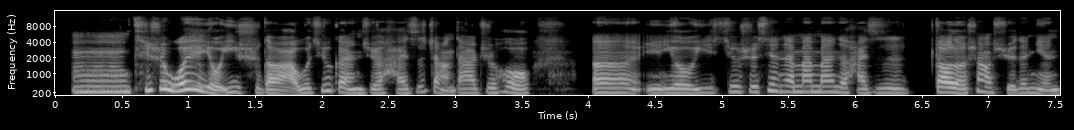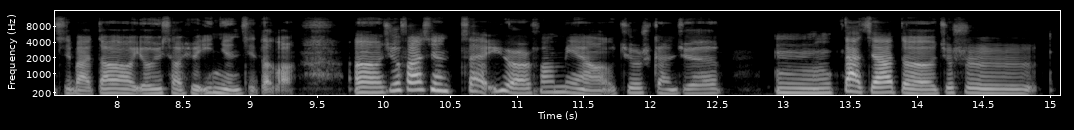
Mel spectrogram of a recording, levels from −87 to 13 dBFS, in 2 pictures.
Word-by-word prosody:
嗯， 235 0 0
其 300 - +1
实 345 +3 +5
我 300 -1 +8
也 330 -3 +6
有 - - +4
意 220 - -1
识 190 -3 -6
到 165 -2 +4
啊， 155 - +4
我 190 - 0
就 270 +9 -3
感 215 -9 +1
觉 170 0 -3
孩 170 -1 -4
子 220 +7 -8
长 245 - -3
大 180 +4 -2
之 195 +1 -5
后， 190 -6 +1 0.4
嗯， 195 -1 +1 0.2
有 180 -1 +1
一 195 +3 -3
就 235 +4 -7
是 230 0 -3
现 270 +3 -1
在 235 -1 0
慢 235 0 0
慢 230 -1 -1
地 200 - -1
孩 180 - -2
子 185 0 -5 0.2
到 220 -2 +7
了 195 -3 +5
上 215 - 0
学 200 - -5
的 190 +4 -4
年 160 -4 -1
纪 170 +2 -8
吧， 150 -4 -2
到 180 0 0
由 165 +1 -2
于 - - 0
小 185 - -4
学 160 0 -5
1 - - -4
年 170 -5 0
级 - - -11
的 - - -4
了， - - -5 0.4
嗯， 210 0 +4
就 295 +6 0
发 315 0 +6
现 290 -5 +2
在 270 - -2
育 290 - -2
儿 185 -1 +1
方 225 +2 -6
面 200 -8 -3
啊， 145 - -6
就 200 - -5
是 - - -12
感 160 -1 -6
觉， 175 +1 -6 0.4
嗯， 195 -1 -2
大 255 -1 +7
家 215 0 +5
的 175 -6 +1
就 200 +5 -5
是 175 -5 -4
195 Hz, 275 characters per minute, -25 LUFS, 175-230 Hz, 0.4 s, 我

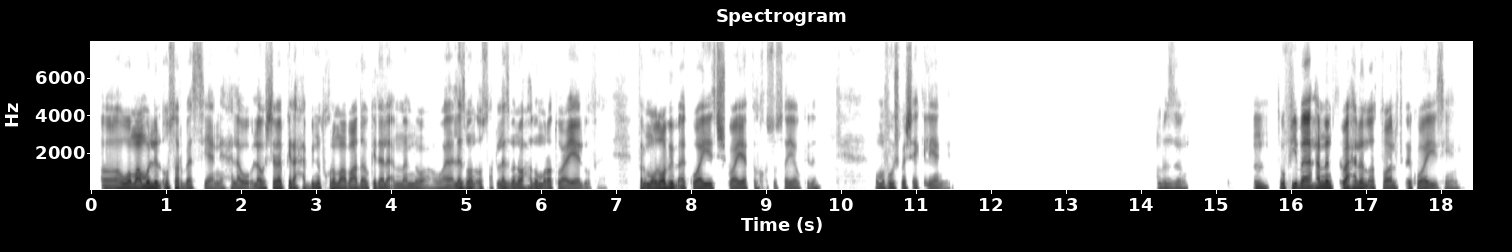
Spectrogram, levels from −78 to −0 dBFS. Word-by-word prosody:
آه، 115 0 0
هو 125 +1 +4
معمول 130 +4 +6
للأسر، 135 -2 +2
بس 105 0 -4
يعني 100 +1 -5
ح 110 0 -12
لو، 100 +2 -3
لو 105 +1 0
الشباب 125 +2 +2
كده 130 -1 0
حابين 120 -1 -4
يدخُلوا 130 0 -1
مع 120 -1 +2
بعض 125 +1 -1
أو 120 - -2
كده، 120 -2 -2
لأ 110 -1 -3
ممنوع، 105 -1 -4
هو 110 -1 -8
لازمًا 115 +2 0
أُسر، 115 +1 -5
لازمًا 115 0 0
واحد 120 +1 -3
ومراته 115 0 -2
وعياله، 105 +2 0
ف - - -25 0.5
فالموضوع 115 +1 +4
بيبقى 125 -3 +3
كويس 120 0 +2
شوية 110 +1 +1
في 110 - -26
الخصوصية 110 -2 -7
وكده، 115 +6 -9 0.7
وما 110 0 -3
فيهوش 120 -1 -3
مشاكل 105 -2 -3
يعني. 100 +2 -7 2.8
بالضبط 115 -1 -6 0.9
إمم 155 -1 -1 0.2
وفيه 170 +8 +2
بقى 170 0 +8
حمام 155 +1 +6
سباحة 150 0 +1
للأطفال 125 -2 +1
فده 120 -3 -7
كويس 115 -3 -1
يعني. 110 +3 -11
115 Hz, 155 wpm, -24 LUFS, 110-125 Hz, 2.8 s, بقى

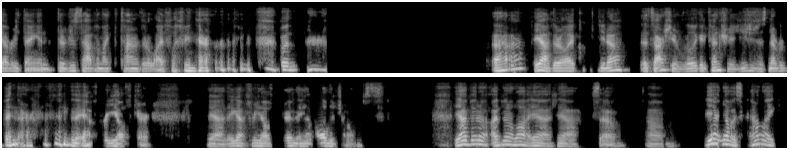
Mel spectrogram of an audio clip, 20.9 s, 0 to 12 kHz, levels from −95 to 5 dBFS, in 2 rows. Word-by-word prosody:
everything, 115 - -1
and 205 -2 -2
they're 120 -2 -1
just 125 +2 -5
having, 110 +1 0
like, 110 0 -3
the - - -19
time 110 0 0
of 110 - -5
their - - -4
life - - -2
living 130 -2 +2
there, 130 +1 +4 0.9
but 170 -2 +4 2.7
Uh-huh. 160 - +4 0.2
Yeah, 140 -3 +8
they're 125 +1 +2
like 120 - +1 0.3
you 120 -2 -1
know, 150 +5 +4 0.3
it's 125 -1 -1
actually 165 -8 +3
a 105 - -7
really 115 +4 -1
good 120 -2 -2
country. 145 -6 0
You 115 +5 -5
j 130 - -5
just 110 0 -8
never 120 +1 +1
been 145 +9 +5
there. 135 -8 -1 0.5
They 125 -3 +4
have - - +3
free 120 0 -1
health 110 -3 +2
care. - - -4 0.8
Yeah, 105 -3 0
they 115 +4 -3
got 125 -3 +1
free 125 0 -4
healthcare, 120 0 +1 0.2
and 125 -2 +1
they 110 - -2
have 115 0 -2
all 130 0 +4
the 120 -3 -1
jobs. - - -13 0.9
Yeah, 155 +6 +7
I've 190 - +3
been 195 +1 +1
a 170 -3 0
I've 145 +1 +3
been 180 +1 +1
a 165 - 0
lot 160 -5 +1
Yeah, 125 -5 -1
yeah, 115 -5 -4 0.2
so, - - -6 0.3
um 100 -1 -8 0.5
Yeah, 200 +6 +6
no, 195 -6 +4
it's 135 - -1
kinda 170 +7 -3
like 150 -10 -1
125 Hz, 185 wpm, -23 LUFS, 115-150 Hz, 2.7 s, Yeah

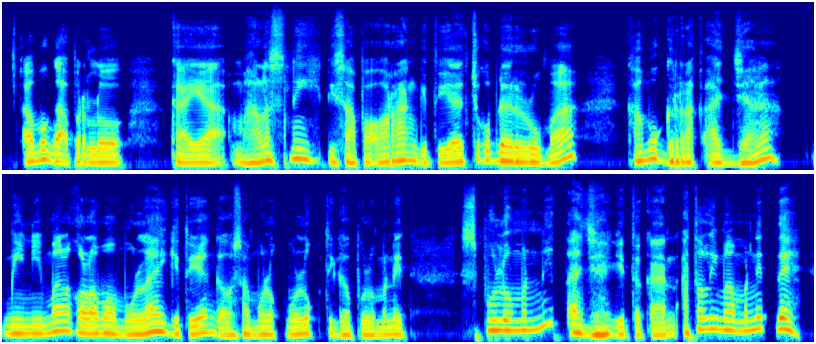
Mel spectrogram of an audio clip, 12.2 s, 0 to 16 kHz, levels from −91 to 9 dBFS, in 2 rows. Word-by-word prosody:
Kamu 130 +6 +2
enggak 135 - +2
perlu 120 -2 +1 0.4
kayak 115 -2 0
males 120 +4 0
nih 165 -5 +1
disapa 120 -1 -2
orang 135 +5 +2
gitu 115 -1 -3
ya - - +4
cukup 155 -2 -3
dari 130 - +4
rumah, 120 - +1 0.4
kamu 145 +5 +1
gerak 125 -2 +1
aja 110 - 0 0.3
minimal 130 +6 +1
kalau 130 -3 +4
mau 130 - +4
mulai 125 +7 +4
gitu 125 0 -1
ya 140 - +2
enggak 105 -5 -2
usah 110 +3 -1
muluk-muluk 115 +3 -1
30 110 -2 -2
menit, 115 -1 -2 0.4
10 180 0 +2
menit 200 +11 -2
aja 115 -5 +4
gitu 115 0 -4
kan 105 +4 -3
atau 140 - -1
5 195 -3 +2
menit 185 +5 0
deh, 200 -3 +6
125 Hz, 175 wpm, -23 LUFS, 115-150 Hz, 0.4 s, deh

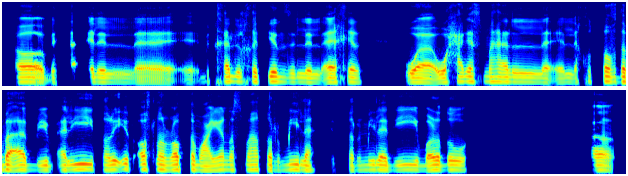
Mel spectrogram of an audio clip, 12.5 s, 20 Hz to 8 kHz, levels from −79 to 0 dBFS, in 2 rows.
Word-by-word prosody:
آه 120 0 +6
بتّقِّل - - -9 0.4
ال 110 - -3 0.6
بتخلّي 125 +1 -2
الخيط 120 0 -3
ينزل 120 -3 +2
للآخر 110 0 +1 0.4
و 115 -2 +5
وحاجة 125 +4 +1
اسمها 125 0 -1
ال 115 -2 -2 0.3
الخُطّاف 130 +2 0
ده 125 - +5
بقى 120 -2 +5
بيبقى 115 0 -4
ليه 130 +2 +3
طريقة 125 +3 +1
أصلًا 130 0 +1
ربطة 125 +1 +2
مُعينة 115 +3 0
اسمها 125 +1 -3
ترميلة، 120 0 -1 0.2
الترميلة 120 +2 -2
دي 120 +2 -3
برضه 120 +1 +2 1.3
آه. 120 0 +2
120 Hz, 125 wpm, -24 LUFS, 115-125 Hz, 1.3 s, آه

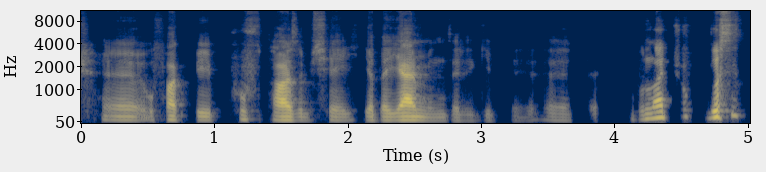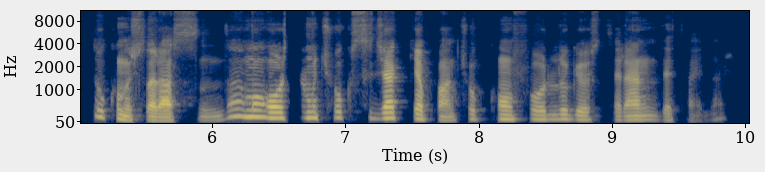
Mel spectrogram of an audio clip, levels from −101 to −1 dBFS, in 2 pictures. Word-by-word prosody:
eee, 105 -2 -8
ufak - - -4
bir 105 -1 -6
puf 120 - -15
tarzı 105 -3 +3
bir - - -18
şey 95 -1 -12
ya 100 - -8
da 100 - -5
yer 105 +1 +7
minderi 90 -2 -13
gibi. - - -27 0.4
İii, 95 -3 -19 0.5
bunlar 160 +7 +3
çok 205 0 -21
basit 210 +7 +2
dokunuşlar 115 - +1
aslında 95 - 0
ama 195 -2 +4
ortamı 165 0 +4
çok 170 0 -9
sıcak 160 +1 +2
yapan 130 -8 +1
çok 130 +4 -12
konforlu 125 0 -2
gösteren 115 -1 -3
detaylar. 95 - -17
115 Hz, 160 wpm, -30 LUFS, 100-155 Hz, 0.5 s, yer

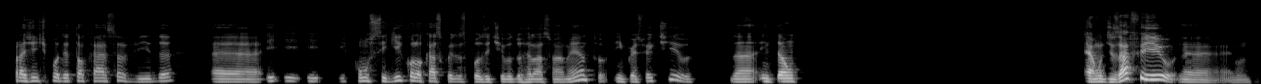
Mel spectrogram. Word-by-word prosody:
pra 160 -2 +2
gente 160 +1 -4
poder 150 -3 -1
tocar 155 0 -3
essa 160 +4 -6
vida, 130 +3 -5 0.5
eh, 120 -2 -1
e 160 - -1
e 155 -2 -6
e 145 - -8 0.2
e - - -15
conseguir 155 +2 -2
colocar 155 -5 +1
as 140 - -8
coisas 130 -3 -5
positiva 125 -1 -2
do 125 - -3
relacionamento 120 - -2
em 135 -3 -3
perspectiva, 150 - -4 0.4
né. 130 0 +1
Então 140 0 +4 2.8
É 135 - +8
um 130 - +5
desafio, 220 - +7
né? 110 -4 -4
É - - -12
um 105 - -10
140 Hz, 135 wpm, -25 LUFS, 125-155 Hz, 2.8 s, É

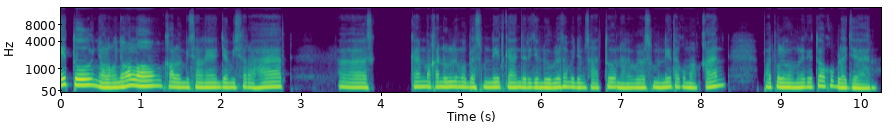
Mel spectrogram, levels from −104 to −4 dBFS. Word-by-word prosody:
itu, 240 0 +2 0.2
nyolong-nyolong, 195 +5 +4
kalau 170 -3 -1
misalnya 155 0 0
jam 160 -1 0
istirahat, 160 +3 -1 0.7
eee, 155 -2 -1 0.6
kan 175 0 -1
makan 170 0 -3
dulu 165 - +2
15 160 -3 -1
menit 165 +1 +1
kan 160 -1 0
dari 155 -1 0
jam 155 - +1
12.00 150 +1 +2
sampai 165 -1 -1
jam 150 -1 -2
1.00, 145 +4 -3
nah 140 -1 0
15 145 0 -1
menit 165 +2 0
aku 165 - -5
makan, 160 +8 -2 0.5
45 160 -1 +1
menit 155 +1 +1
itu - - -8
aku 195 - -8
belajar. 135 -3 +1
160 Hz, 170 wpm, -23 LUFS, 150-170 Hz, 0.7 s, nyolong-nyolong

